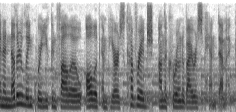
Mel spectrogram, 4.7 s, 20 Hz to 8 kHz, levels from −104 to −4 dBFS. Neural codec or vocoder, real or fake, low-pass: vocoder, 22.05 kHz, 80 mel bands, WaveNeXt; fake; 7.2 kHz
